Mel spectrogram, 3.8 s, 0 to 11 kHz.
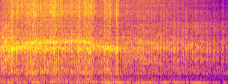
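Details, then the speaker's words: Bosch GSH 5 CE demolition hammer running down: a rough, loose rattle rides on the roughly four-per-second hammer beat. A collapsed bearing caused the noise; the gear teeth were undamaged and the hammer was repaired. "normally when they make that sound it's never good news normally it's either a worn out crank in Armature gear and they're just eating each other or there a couple of bad bearings in it and the Armature slapping around inside the actual motor housing"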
